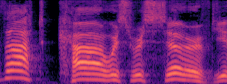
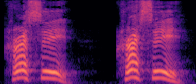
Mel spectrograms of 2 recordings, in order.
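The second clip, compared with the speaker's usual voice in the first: high, loud calling out of a name; man's shout; 12 semitones higher, 5 dB louder than usual. A narrator's reading. Man running towards his employee, shouting. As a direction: shout out to stop someone. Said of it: "a man shouted".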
